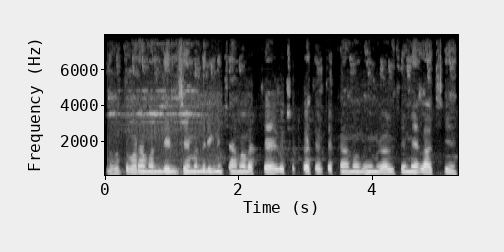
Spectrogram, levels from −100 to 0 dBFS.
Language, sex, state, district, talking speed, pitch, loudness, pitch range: Maithili, male, Bihar, Supaul, 215 wpm, 145 Hz, -20 LUFS, 145-150 Hz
